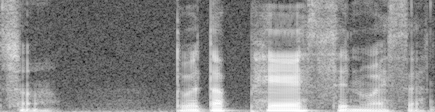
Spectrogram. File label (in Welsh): "peth" Welsh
